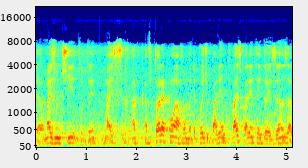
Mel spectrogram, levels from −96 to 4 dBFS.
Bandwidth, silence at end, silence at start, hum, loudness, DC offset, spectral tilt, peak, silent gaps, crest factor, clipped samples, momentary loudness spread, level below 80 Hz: 9.4 kHz; 0 s; 0 s; none; -16 LUFS; under 0.1%; -4 dB/octave; 0 dBFS; none; 16 dB; under 0.1%; 7 LU; -40 dBFS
